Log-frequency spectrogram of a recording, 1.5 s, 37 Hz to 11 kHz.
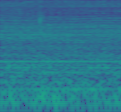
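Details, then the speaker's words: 2023 Honda Accord Touring Hybrid while driving: steady low engine drone with road rumble, louder than owner expects from a hybrid; normal petrol engine under acceleration. "sometimes it makes a lot more noise that I would expect it to be as a hybrid like you hear it right now"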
